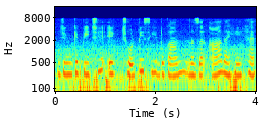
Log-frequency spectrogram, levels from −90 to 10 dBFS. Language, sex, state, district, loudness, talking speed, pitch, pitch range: Hindi, female, Madhya Pradesh, Dhar, -16 LUFS, 150 wpm, 240 Hz, 225-250 Hz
